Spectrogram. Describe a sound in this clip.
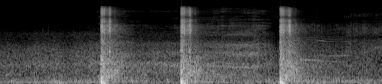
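A rifle fires several loud shots that echo briefly.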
